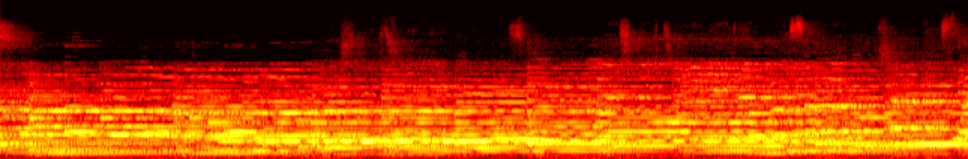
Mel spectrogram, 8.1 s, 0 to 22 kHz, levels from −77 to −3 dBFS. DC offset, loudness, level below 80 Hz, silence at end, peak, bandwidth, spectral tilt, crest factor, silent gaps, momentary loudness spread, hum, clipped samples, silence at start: under 0.1%; -20 LUFS; -56 dBFS; 0 s; -6 dBFS; 13.5 kHz; -5.5 dB/octave; 12 dB; none; 3 LU; none; under 0.1%; 0 s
